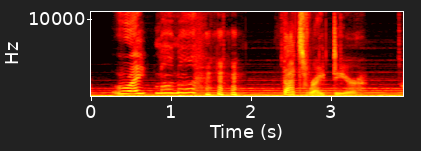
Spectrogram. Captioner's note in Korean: 웃음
